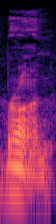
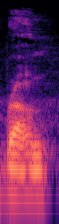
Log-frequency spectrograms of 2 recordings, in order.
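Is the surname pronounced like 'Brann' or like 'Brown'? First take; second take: Brann; Brown. First: The name sounds like bran, without ow. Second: The name sounds like the word brown. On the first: The speaker calls it right. "Braun is B R A N N" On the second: The speaker calls it wrong. "Not Brown"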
